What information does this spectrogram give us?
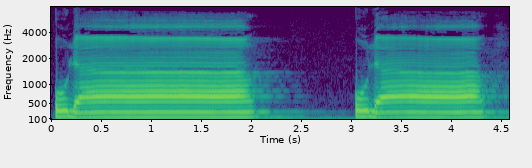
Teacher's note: لام کے اوپر کڑا زبر ہے، کڑا زبر کی صورت میں ایک الف کی مقدار کھینچ کر پڑھیں گے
